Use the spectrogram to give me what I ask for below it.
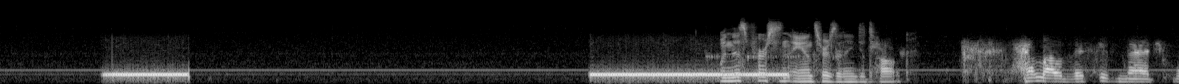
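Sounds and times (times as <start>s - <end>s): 
faint continuous hum: 0.0s - 11.7s
electronic telephone ringing tone: 1.0s - 1.9s, 5.9s - 7.8s
speech: 7.2s - 9.2s, 10.2s - 11.7s.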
